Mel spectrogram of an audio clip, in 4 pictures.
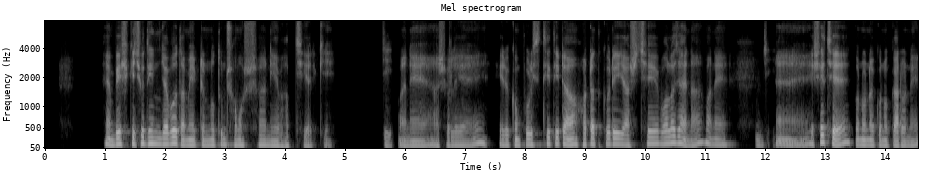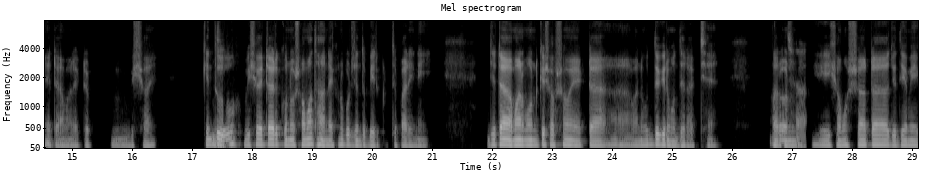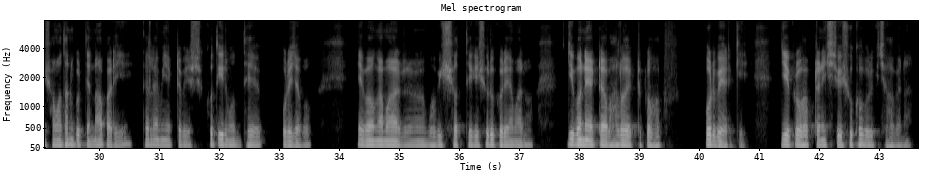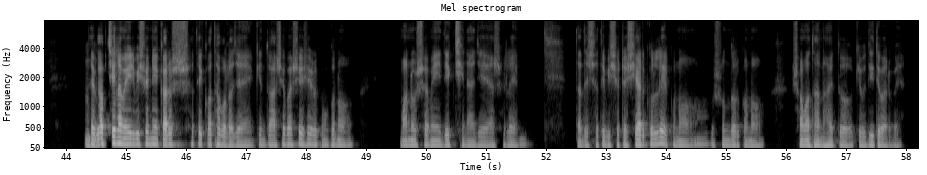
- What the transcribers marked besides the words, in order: tapping
- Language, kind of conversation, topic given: Bengali, advice, আমি কীভাবে একটি মজবুত ও দক্ষ দল গড়ে তুলে দীর্ঘমেয়াদে তা কার্যকরভাবে ধরে রাখতে পারি?
- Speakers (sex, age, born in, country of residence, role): male, 35-39, Bangladesh, Bangladesh, advisor; male, 45-49, Bangladesh, Bangladesh, user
